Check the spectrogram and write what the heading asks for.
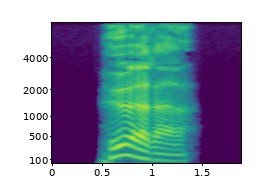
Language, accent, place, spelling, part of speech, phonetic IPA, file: German, Germany, Berlin, höherer, adjective, [ˈhøːəʁɐ], De-höherer.ogg
- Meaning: inflection of hoch: 1. strong/mixed nominative masculine singular comparative degree 2. strong genitive/dative feminine singular comparative degree 3. strong genitive plural comparative degree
